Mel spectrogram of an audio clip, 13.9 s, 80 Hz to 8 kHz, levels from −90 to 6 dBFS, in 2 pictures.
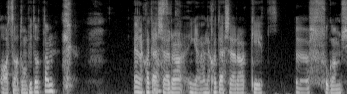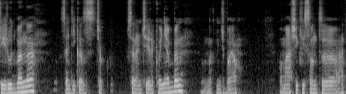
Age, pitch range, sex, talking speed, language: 20-39, 120-145 Hz, male, 95 wpm, Hungarian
